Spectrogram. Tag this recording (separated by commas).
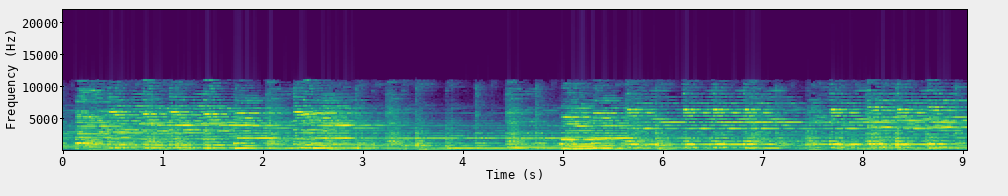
Keyboard (musical), Sitar, Music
